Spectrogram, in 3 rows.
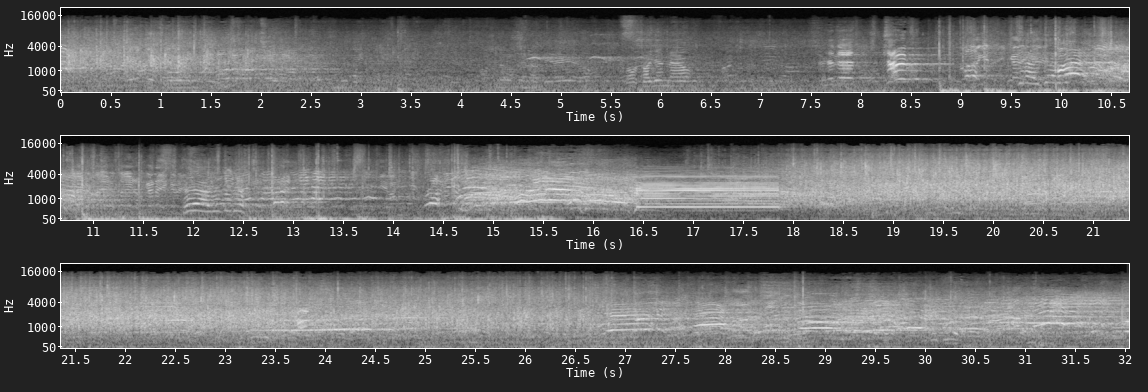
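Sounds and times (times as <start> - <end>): crowd cheering and clapping: 0.0 - 2.2, 14.6 - 32.0
electronic buzzer: 16.4 - 17.9.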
